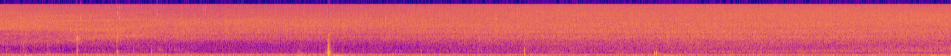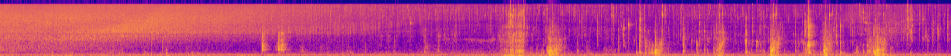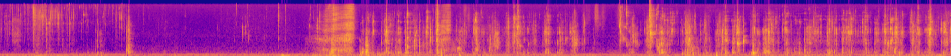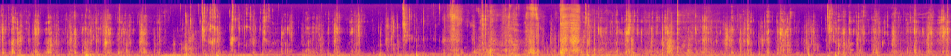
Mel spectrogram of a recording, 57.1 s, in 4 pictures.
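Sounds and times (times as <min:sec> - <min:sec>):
person sipping a drink: 0:00.0 - 0:03.3, 0:18.2 - 0:30.5, 0:33.1 - 0:57.0
wet chewing: 0:18.5 - 0:30.6, 0:33.2 - 0:57.0.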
